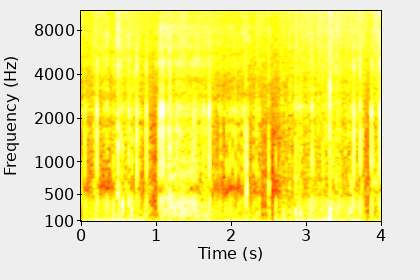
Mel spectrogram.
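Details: Close, loud purr from a male cat enjoying a chin scratch at a Cotswold sunrise, recorded on a Tascam DR-07X. Low throbbing rumble in breath-length surges, small clicks throughout.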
